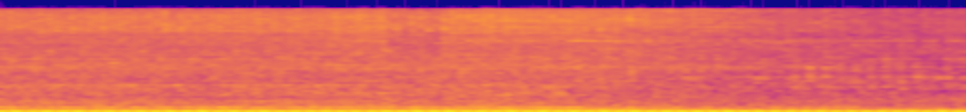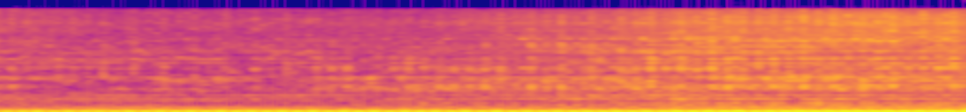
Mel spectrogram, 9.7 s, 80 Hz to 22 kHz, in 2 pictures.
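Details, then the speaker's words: Cold idle at 900 rpm without the choke on an Opel GT just converted from a Weber 32/36 to a Weber 40 DCOE on a straight-shot manifold. Idle screws about 3 turns out; it had flooded just before. Steady low thrumming, even pulse creeping up near the end; a mechanical choke is fitted but unused. "So right now the RPMs are at 900. That's because I should have the choke on."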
